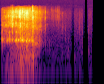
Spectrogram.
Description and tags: That delicious crunchy sound!
bite, biting, chew, chewing, chip, chips, crisp, Crisps, Crispy, crunch, crunching, crunchy, eat, eating, food, fried, human, male, man, mouth, mush, potatoes, voice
